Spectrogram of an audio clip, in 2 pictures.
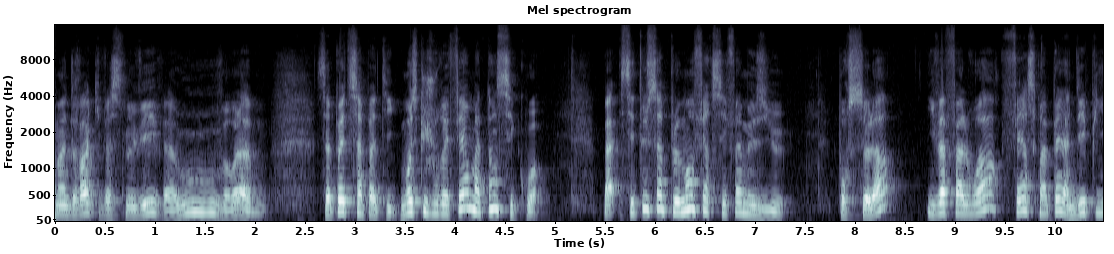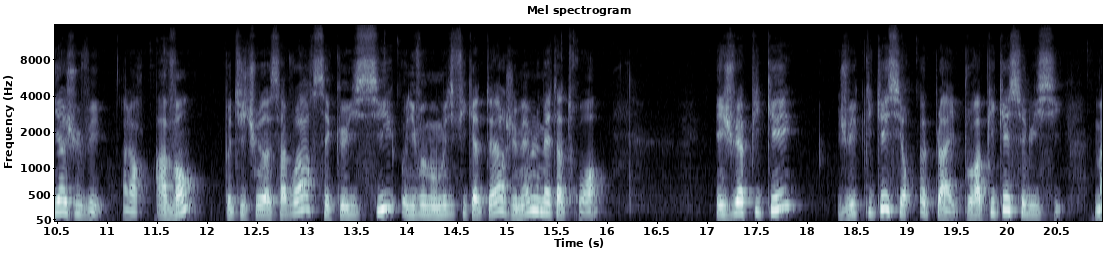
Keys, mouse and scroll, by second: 10.7 Tab, 16.4-19.9 drag, 20.9 click.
